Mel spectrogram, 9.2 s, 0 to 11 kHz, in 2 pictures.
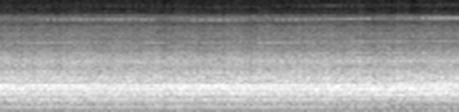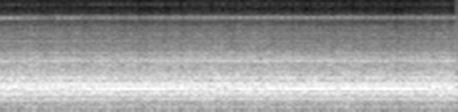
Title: Hotpoint WMF760 spin program with bad bearings May 2018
